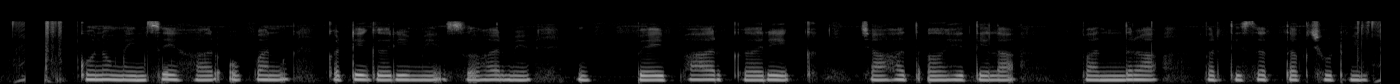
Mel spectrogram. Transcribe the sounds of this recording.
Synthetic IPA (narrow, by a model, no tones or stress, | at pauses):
koːnoməɪnsehəɾoːpənkəʈeɡəɾimẽsəɦəɾmẽ | beːpaːɾkəɾeːk | t͡ʃaːɦət̪əɦet̪eːla | pə̃nd̪ɾa | pɾət̪ɪsət̪t̪ːəkt͡ʃʰuːʈmɪlt̪ː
